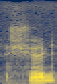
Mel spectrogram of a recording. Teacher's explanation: no distinction between the vowels of the lexical sets foot and goose. You can hear this in the word should, pronounced should.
